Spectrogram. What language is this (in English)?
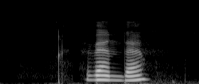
Swedish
